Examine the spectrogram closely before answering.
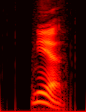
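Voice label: "nian", Chinese, fourth tone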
